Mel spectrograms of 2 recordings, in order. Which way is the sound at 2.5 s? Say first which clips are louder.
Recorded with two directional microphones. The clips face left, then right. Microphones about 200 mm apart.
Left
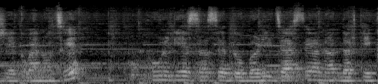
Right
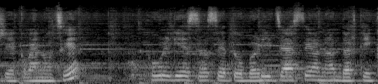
Right 4 dB; 60° right (ahead or behind).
